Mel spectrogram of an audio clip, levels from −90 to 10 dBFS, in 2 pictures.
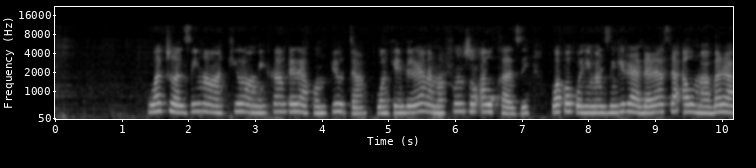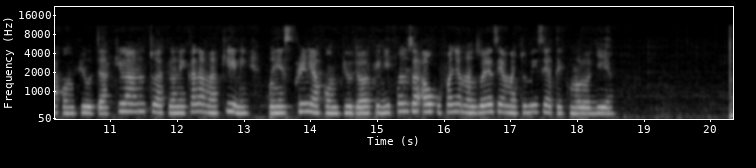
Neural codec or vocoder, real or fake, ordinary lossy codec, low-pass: codec, 44.1 kHz, 2.6 kbps, SNAC; fake; MP3, 48 kbps; 14.4 kHz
